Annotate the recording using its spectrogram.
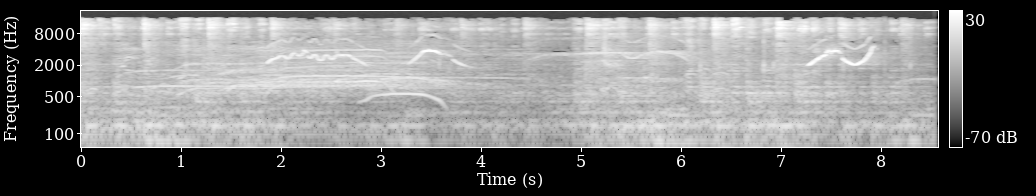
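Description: Dance music with a steady bass beat playing through the hall's speakers, with audience cheers and whoops that swoop up and down in pitch about two to four seconds in and again near the end.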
